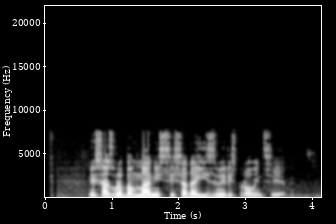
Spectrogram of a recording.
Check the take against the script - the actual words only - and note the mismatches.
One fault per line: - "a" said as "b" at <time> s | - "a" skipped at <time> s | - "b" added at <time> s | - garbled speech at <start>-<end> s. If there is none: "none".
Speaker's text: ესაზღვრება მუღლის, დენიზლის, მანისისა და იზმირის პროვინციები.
- "მუღლის დენიზლის" skipped at 1.3 s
